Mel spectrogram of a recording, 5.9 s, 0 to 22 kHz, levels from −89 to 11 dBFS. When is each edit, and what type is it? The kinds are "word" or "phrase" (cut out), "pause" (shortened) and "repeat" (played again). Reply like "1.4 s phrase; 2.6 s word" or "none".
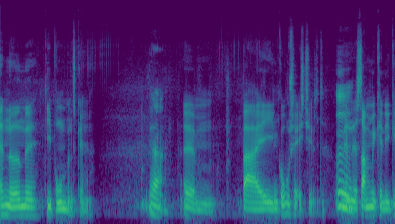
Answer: none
